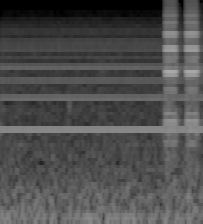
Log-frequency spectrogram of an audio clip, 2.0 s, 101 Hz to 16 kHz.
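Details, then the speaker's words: Volcano 30A brushless ESC for a 450 RC helicopter entering setup mode: after a pause, three short evenly spaced high beeps; the beep count marks which programming feature is selected. "three beeps and that four beeps and as a for those are short beeps now that's a long beep long followed by short at the very beginning of the setup mode those beeps denote which feature that you're going to change okay"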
